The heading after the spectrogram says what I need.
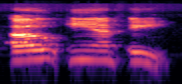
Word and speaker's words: one: The number one is spelled One, and it sounds like one, like a W.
